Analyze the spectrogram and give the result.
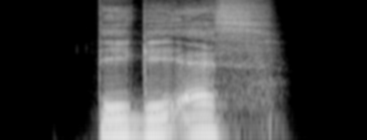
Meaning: Deutsche Gebärdensprache: German Sign Language
- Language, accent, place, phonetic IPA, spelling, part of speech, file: German, Germany, Berlin, [deːɡeːˈʔɛs], DGS, abbreviation, De-DGS.ogg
